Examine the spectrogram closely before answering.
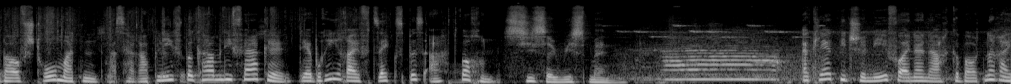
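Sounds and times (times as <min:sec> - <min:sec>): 
speech: 0:00.0 - 0:07.1, 0:08.0 - 0:10.1
cattle mooing: 0:06.4 - 0:08.0.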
